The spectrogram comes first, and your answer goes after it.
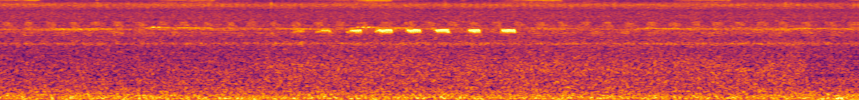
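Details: Crickets singing in an autumn forest among other insects: a short burst of quick, evenly spaced high chirps mid-clip, with faint sustained trills above and the loud steady hiss of stream water throughout.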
